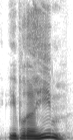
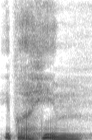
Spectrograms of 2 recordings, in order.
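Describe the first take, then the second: First: Raised, louder call of a name; calling for attention. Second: Subdued, sorrowful call of a name; sad, overwhelmed. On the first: Man calls his friend who keeps playing, calling for attention. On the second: Man sees his friend has lost his mind, sad. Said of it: "traurig, vom Unglück überwältigt". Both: A narrator's reading.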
